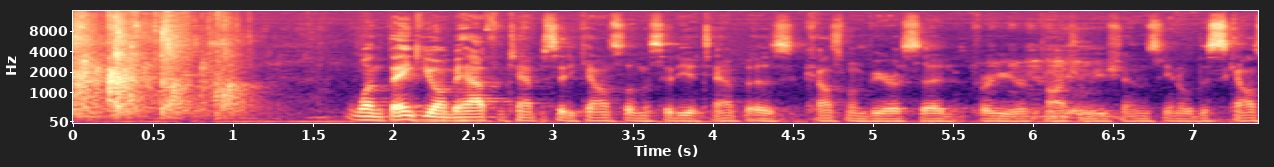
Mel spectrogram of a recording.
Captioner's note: applause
